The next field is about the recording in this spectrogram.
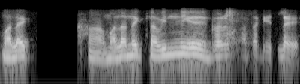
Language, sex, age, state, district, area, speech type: Marathi, male, 60+, Maharashtra, Kolhapur, urban, conversation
